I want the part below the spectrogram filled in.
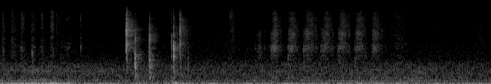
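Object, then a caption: Charcoal pencil on a paper sheet over a wooden table. A charcoal pencil scratches strokes onto a large white drawing paper sheet resting on a wooden table. Dry, papery scraping comes in short bright bursts, with a few sharper taps near the middle over a steady low background rumble.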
